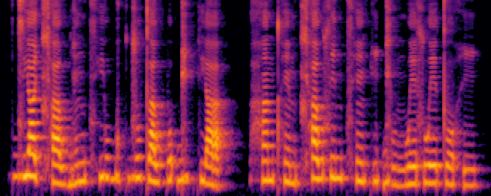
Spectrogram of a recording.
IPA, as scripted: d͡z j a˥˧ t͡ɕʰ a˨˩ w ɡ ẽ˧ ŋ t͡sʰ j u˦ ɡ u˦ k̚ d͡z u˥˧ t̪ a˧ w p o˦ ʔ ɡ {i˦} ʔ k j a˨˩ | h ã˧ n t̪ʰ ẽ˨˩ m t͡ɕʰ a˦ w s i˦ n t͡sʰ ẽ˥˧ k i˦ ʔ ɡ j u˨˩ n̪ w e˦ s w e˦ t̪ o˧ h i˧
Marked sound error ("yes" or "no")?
no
